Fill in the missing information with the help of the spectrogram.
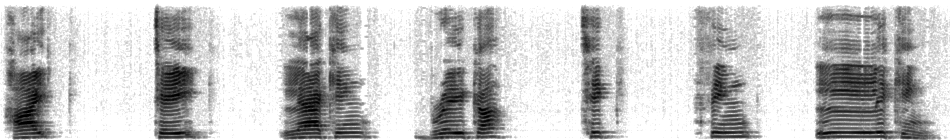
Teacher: K also has less aspiration when it occurs medially or finally.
